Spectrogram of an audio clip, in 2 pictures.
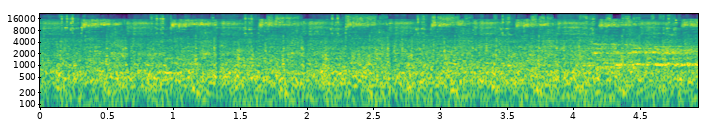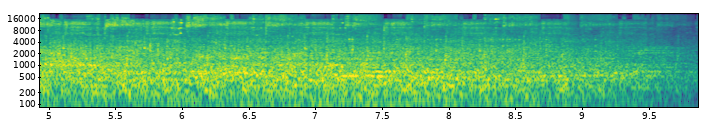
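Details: Over-a-century-old 300 hp steam engine at Gaswerk Schlieren on its first spin: even, steady chuffing about three beats per second over a soft hiss; smooth, healthy normal running.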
